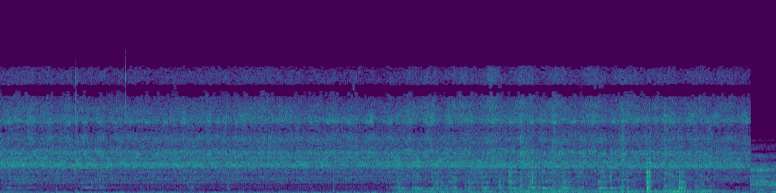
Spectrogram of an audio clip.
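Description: Steady sizzling hiss of quail eggs and beef stir-frying in a pan over a wood fire. From about four seconds in the pan is worked, adding light clatter and a sharp knock.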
